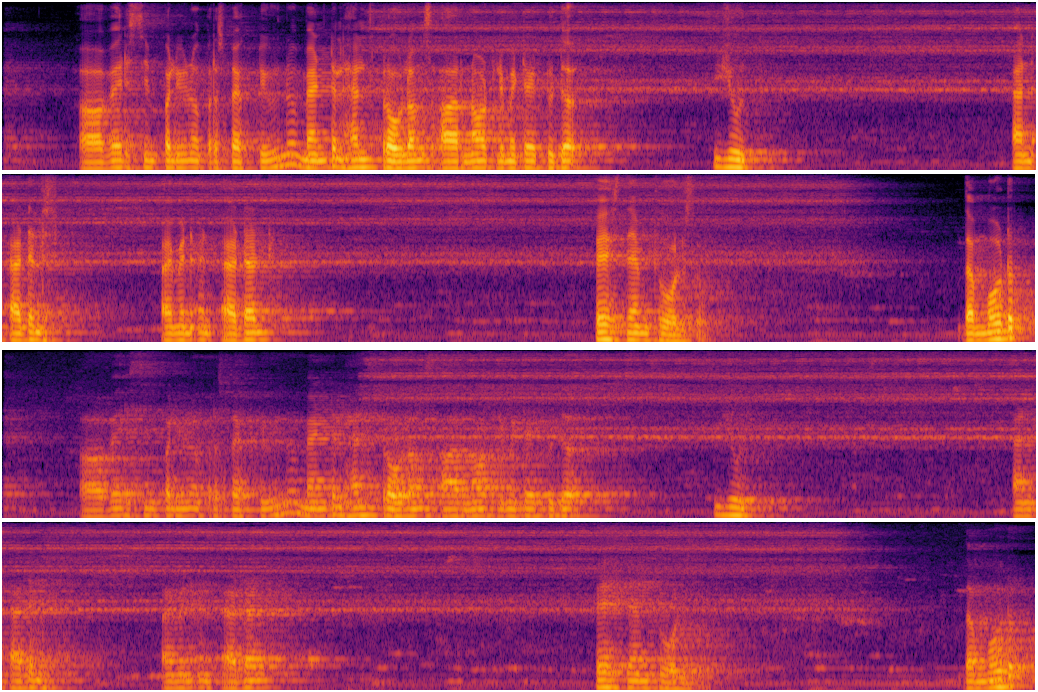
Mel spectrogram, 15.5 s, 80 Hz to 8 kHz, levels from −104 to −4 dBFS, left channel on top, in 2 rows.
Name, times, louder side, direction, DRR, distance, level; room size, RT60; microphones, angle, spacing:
voice 1, 0.6-4.3 5.3-5.6 7.6-8.2 8.9-9.8 12.2-13.0 15.0-15.4, left 5 dB, 85° left, 10 dB, 0.4 m, -23 dB
sound 1, 2.7-14.0, right 1 dB, 45° right, 2.1 m, -43 dB
voice 2, 8.6-9.2 10.0-10.1 10.5-10.7 11.1-11.5 13.5-14.9, right 6 dB, 65° right, 8 dB, 0.5 m, -49 dB
8.1 x 6.3 x 3.2 m, 1.6 s
head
